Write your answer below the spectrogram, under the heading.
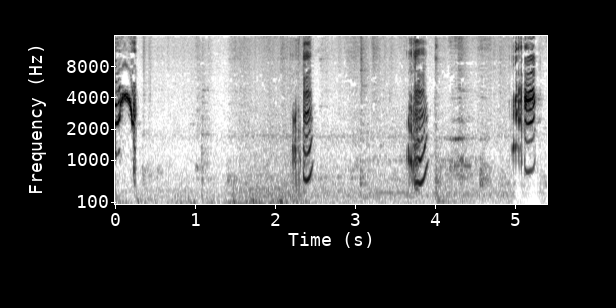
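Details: Indian ringneck parakeet, green, kept as a pet, giving short harsh squawks and rising-falling screechy notes spaced a second or more apart, with a low background hum.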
